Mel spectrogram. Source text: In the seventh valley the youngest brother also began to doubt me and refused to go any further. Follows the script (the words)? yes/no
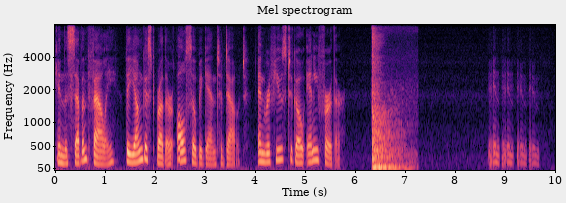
no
